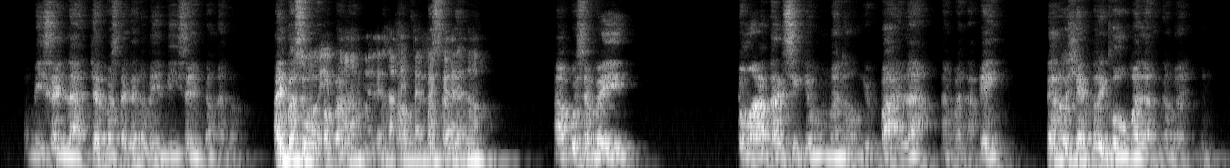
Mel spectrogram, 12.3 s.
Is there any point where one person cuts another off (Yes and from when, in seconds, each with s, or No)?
Yes, from 3.0 s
